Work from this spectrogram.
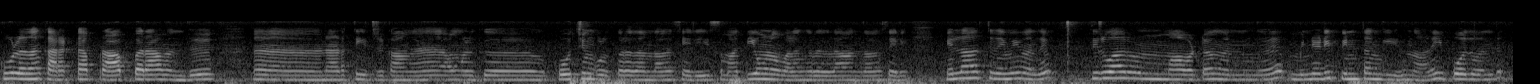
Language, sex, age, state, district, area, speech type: Tamil, female, 45-60, Tamil Nadu, Tiruvarur, urban, spontaneous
